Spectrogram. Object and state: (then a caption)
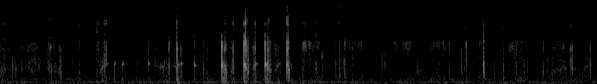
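Glass nail polish bottle with plastic cap. A small, light blue Essie glass nail polish bottle, partly full, is held in one hand while the fingertips of the other hand pump the white plastic cap and work the brush in and out of the neck. Quick, uneven, bright little clicks and glassy taps patter along over a quiet hiss. A louder, sharper cluster of clicks comes in the middle, then the sounds fade back to soft taps.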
